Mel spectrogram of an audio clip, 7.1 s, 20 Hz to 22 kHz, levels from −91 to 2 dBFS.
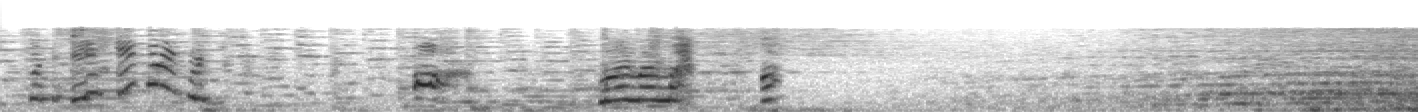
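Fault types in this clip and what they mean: Noise suppressor applied to music or sounds: A speech-oriented noise suppressor stays active across the whole clip. It treats sustained, non-speech material as noise, so the level keeps being pulled down and released, swinging by roughly 15 dB and giving a pumping, fluttering, thinned quality. Unlike the plain lack of content above 8 kHz, which comes from the Opus call path's bandwidth, this is a continuous movement in level rather than a fixed tonal limit.
Sound cut by the noise suppressor: At two specific points the suppressor clamps down harder. From 1.6 to 2.0 s, about 300 ms of sound sinks by up to about 6 dB. From 4.15 to 5.75 s, around 1.5 s is held down, reaching about 10 dB at its deepest, with sustained and decaying parts cut short. These are localized dips tied to particular sounds, which separates them from the general background pumping.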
